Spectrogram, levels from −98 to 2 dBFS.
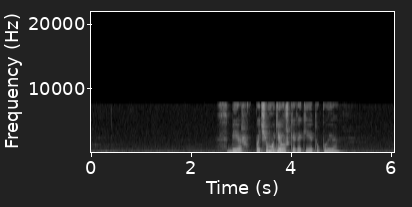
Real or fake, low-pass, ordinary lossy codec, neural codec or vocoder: real; none; none; none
